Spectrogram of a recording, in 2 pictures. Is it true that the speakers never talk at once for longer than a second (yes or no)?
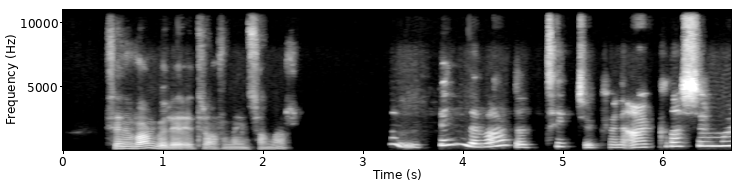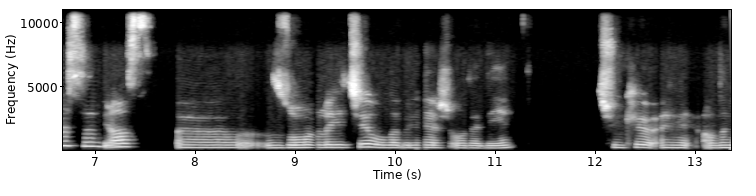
yes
